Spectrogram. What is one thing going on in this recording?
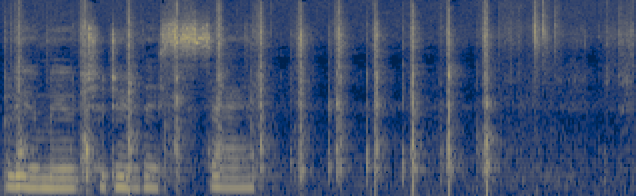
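A sponge dabs and taps lightly on paper.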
